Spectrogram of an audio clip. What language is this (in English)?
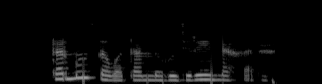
Pashto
